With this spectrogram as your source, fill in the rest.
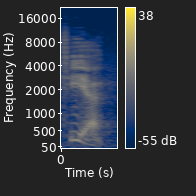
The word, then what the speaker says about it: Teja: Ah, Teja is pronounced Tia.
